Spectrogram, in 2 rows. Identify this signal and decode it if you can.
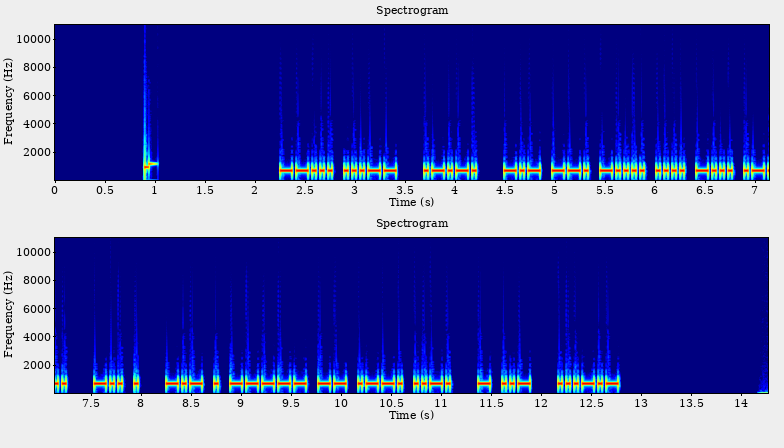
Morse code, heard as a keyed tone, about 30 wpm, 700 Hz. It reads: 73 <AR> KG6HBL DE KE0MPF TU <SK>
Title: Practice QSO - Exchange 4 - Ending - 30wpm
